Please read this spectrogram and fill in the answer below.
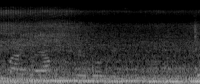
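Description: Street traffic: a motor vehicle engine running with a steady low hum under a haze of outdoor noise.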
